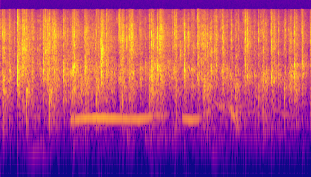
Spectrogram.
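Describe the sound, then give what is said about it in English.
A room full of people breaks into steady applause, dense overlapping claps continuing throughout, with a faint sustained tone and some murmuring mixed in. “Yes, clap.”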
